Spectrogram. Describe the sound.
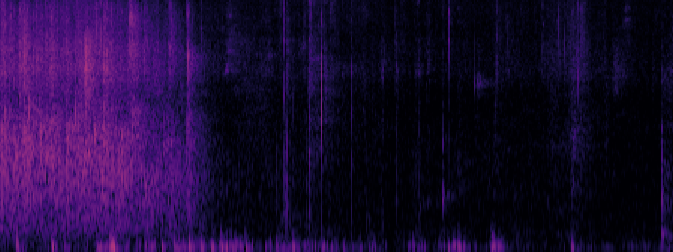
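Applause from a church audience welcoming a speaker to the front: dense clapping for about three seconds, then thinning into scattered individual claps and soft knocks.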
